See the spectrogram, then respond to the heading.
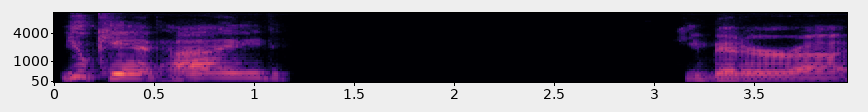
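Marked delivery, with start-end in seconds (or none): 0.0-1.2 slow, loud and higher mock menace; hammed-up villain warning, drawn out; a playful spooky taunt, stretched slow; ominous threat. Repeats the threat dramatically.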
